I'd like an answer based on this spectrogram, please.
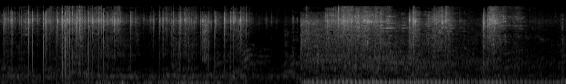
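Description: Lumps of charcoal clinking and crunching as a steel chainsaw-bar blank is pushed down into a charcoal forge fire. From about four seconds in, a steady low hum with a hiss sets in, likely the forge's air blower blowing the fire.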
